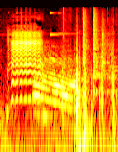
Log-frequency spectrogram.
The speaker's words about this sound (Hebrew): אם עז מתעלפת זה סימן, אז נראה לי שקיבלנו אחד. זה בעיקר סימן שהעז רעבה.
